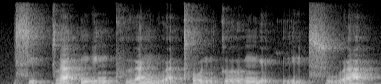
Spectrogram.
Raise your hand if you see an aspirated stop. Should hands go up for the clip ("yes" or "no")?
yes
